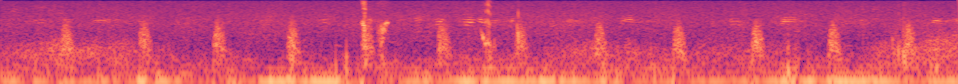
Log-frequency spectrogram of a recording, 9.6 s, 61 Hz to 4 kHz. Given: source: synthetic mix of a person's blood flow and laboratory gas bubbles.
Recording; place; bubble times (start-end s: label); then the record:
Doppler ultrasound of blood flow; subclavian vein
3.60-3.71 s: bubbles
3.75-3.89 s: bubbles
4.79-4.96 s: bubbles
5.14-5.21 s: bubbles
8.88-9.13 s: bubbles
From the record:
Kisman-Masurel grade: 122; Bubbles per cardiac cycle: 1 to 2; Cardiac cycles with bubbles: 10 to 50%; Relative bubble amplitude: moderate (0.250 to 0.450); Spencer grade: 2 (many but less than half of the cardiac periods contain bubble signals, singularly or in groups); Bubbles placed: anywhere in the cardiac cycle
